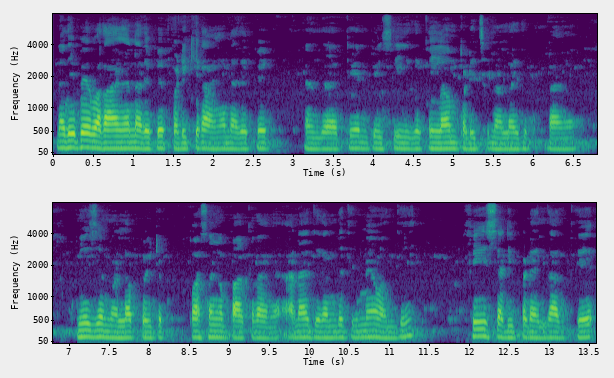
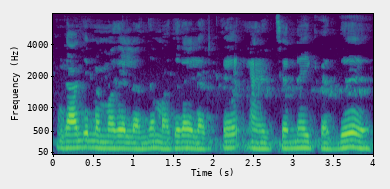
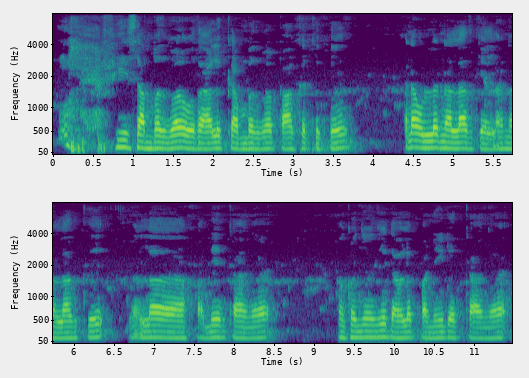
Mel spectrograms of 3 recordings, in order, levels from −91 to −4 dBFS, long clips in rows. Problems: background conversations at intervals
